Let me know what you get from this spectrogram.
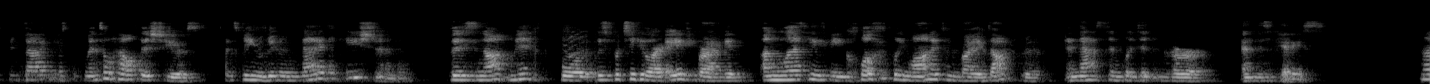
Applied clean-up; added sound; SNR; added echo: neural mask model DeepFilterNet 3.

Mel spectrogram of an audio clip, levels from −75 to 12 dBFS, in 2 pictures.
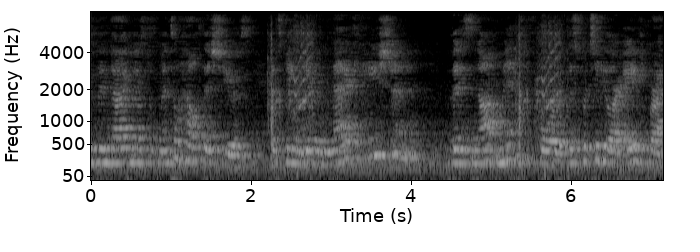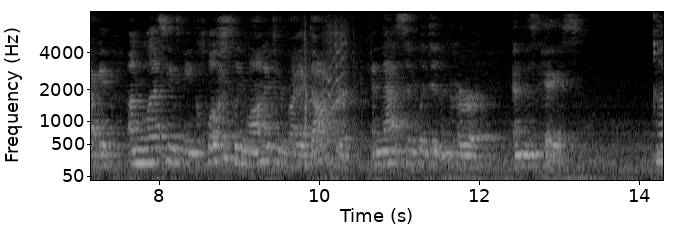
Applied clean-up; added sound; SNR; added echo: none; Engine starting; 11 dB; reverberation time 0.4 s.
